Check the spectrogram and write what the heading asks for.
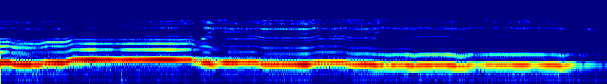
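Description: A man humming a slow wordless melody in long held notes. The tune steps up about a second in, drops back near two seconds, then settles lower and fades out near the end.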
